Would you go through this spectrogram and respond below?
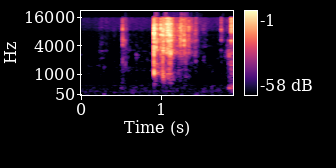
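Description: A crunchy taco is bitten and chewed close up, with a few faint crackles and then a sharp crunching burst that fades into softer chewing, with no talking.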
